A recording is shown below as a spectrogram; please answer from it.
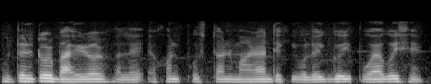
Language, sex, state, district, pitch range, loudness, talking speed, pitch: Assamese, male, Assam, Sonitpur, 115-125 Hz, -18 LUFS, 155 wpm, 120 Hz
